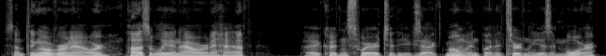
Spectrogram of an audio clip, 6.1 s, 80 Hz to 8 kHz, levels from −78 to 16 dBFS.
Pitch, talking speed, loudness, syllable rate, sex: 110 Hz, 210 wpm, -16 LUFS, 5.9 syllables/s, male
